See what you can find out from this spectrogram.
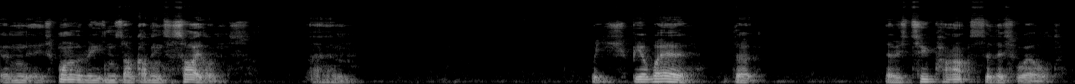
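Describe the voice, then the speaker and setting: A middle-aged man with a lowish voice talks to camera, rambling, stopping and restarting with plenty of ums. Now and then he snaps into forceful, emphatic outbursts before trailing off again. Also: creaky. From England. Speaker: vlogger. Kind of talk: rambling personal monologue.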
